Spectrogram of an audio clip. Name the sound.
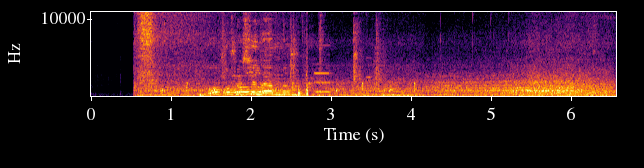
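bus driving past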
